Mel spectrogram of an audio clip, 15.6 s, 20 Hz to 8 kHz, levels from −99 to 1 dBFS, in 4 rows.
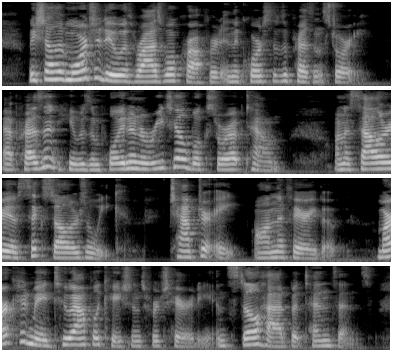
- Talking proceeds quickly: Yes, fast, 210 wpm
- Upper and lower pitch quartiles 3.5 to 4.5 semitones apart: No, average, 3.1 semitones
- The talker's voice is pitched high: Yes, high, 200 Hz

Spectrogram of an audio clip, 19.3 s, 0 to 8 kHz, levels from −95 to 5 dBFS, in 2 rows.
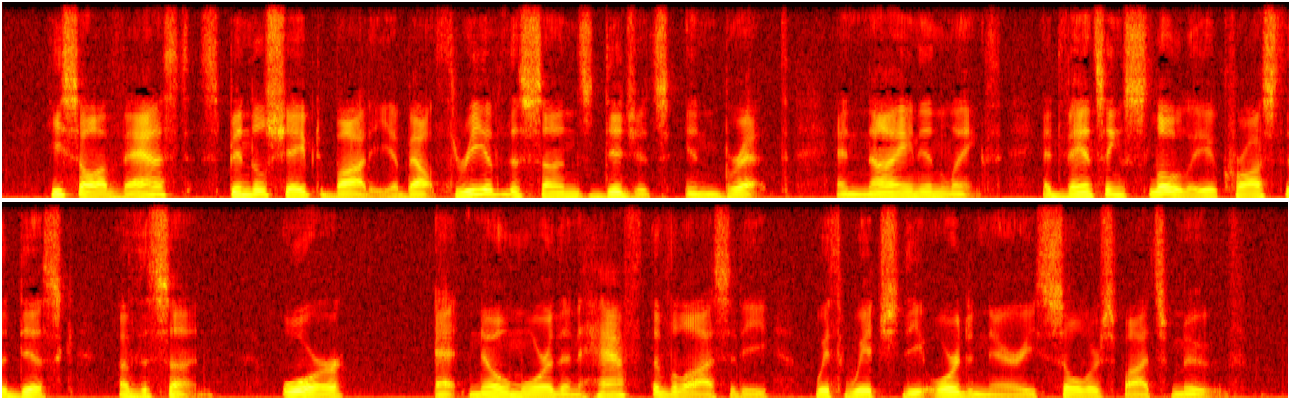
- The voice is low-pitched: Yes, low, 115 Hz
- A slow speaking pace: Yes, slow, 130 wpm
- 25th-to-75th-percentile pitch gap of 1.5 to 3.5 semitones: No, average, 4.7 semitones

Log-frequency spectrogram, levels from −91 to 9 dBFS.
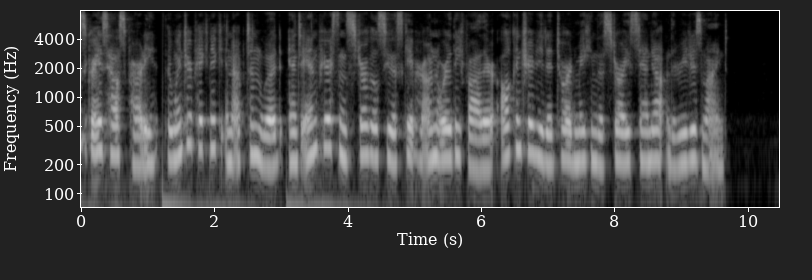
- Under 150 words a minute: No, average, 170 wpm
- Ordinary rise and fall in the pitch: Yes, average, 3.2 semitones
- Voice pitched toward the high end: Yes, high, 230 Hz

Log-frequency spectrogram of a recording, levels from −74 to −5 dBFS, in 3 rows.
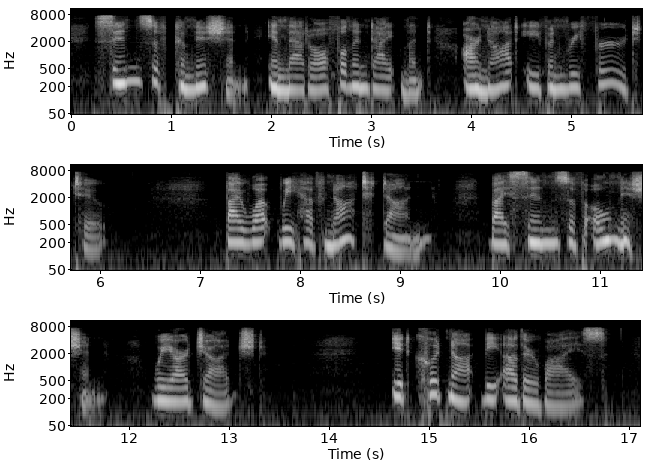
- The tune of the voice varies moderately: Yes, average, 3.5 semitones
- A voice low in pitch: No, high, 190 Hz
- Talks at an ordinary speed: No, slow, 105 wpm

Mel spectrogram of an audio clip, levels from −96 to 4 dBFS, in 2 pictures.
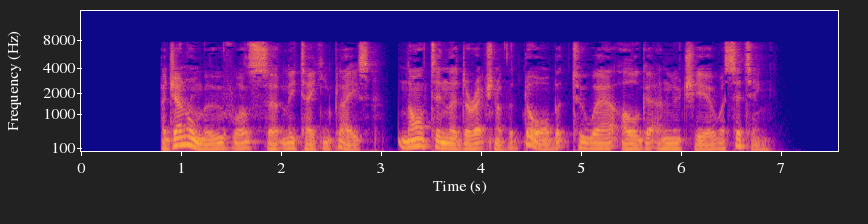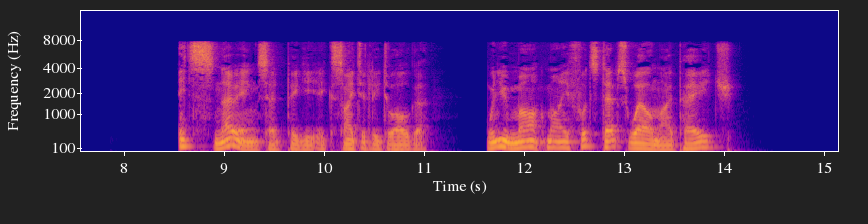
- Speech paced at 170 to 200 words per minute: No, average, 145 wpm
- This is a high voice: No, low, 100 Hz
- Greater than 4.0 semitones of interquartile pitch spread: Yes, average, 5.1 semitones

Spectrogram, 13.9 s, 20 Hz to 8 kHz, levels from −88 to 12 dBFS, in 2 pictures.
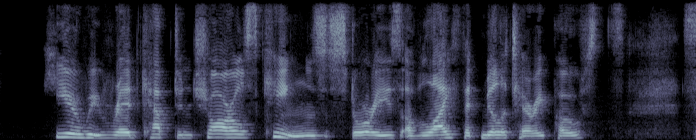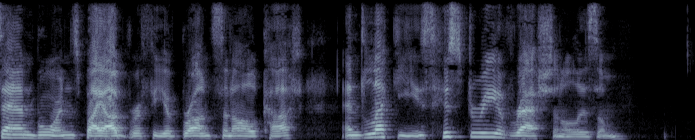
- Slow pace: Yes, slow, 95 wpm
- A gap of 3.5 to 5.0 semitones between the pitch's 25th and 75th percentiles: Yes, average, 4.6 semitones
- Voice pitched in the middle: Yes, medium, 165 Hz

